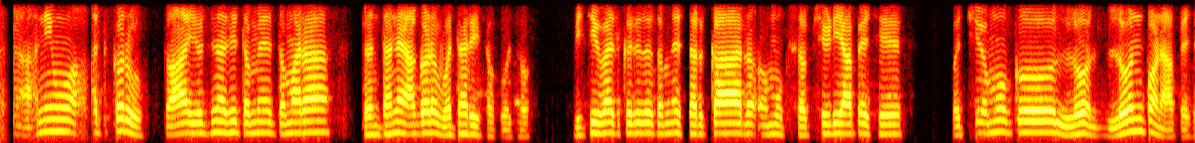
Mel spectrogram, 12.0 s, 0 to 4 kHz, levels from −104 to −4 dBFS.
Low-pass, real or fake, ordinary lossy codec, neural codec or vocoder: 3.6 kHz; real; none; none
